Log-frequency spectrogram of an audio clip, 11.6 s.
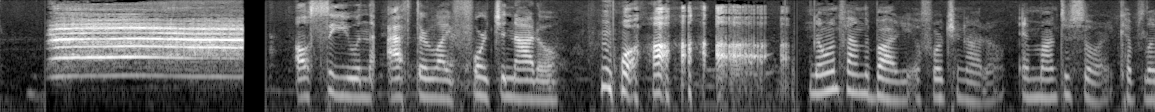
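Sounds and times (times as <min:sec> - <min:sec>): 
man screaming as he is walled in with bricks: 0:00.4 - 0:02.5
speech: 0:03.0 - 0:06.9, 0:08.1 - 0:11.5.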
